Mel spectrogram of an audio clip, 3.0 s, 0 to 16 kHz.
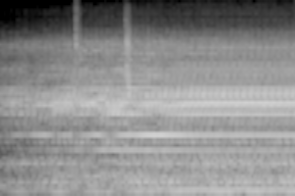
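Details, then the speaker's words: Inverter starting while pulling about 40 A from a DIY battery during a discharge test: whirring tone swells then holds with a rough edge; one of the inverter's cooling fans is worn, noisy only when cold. "it's uh that's one of the fans in the xia inverter it's not good anymore happens only if it's cold"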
